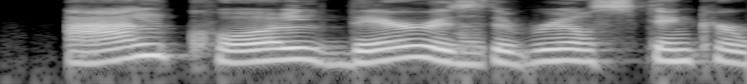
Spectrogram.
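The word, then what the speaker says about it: alcohol: has lots of problem because we got an H in the middle and the H is silent but then that means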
